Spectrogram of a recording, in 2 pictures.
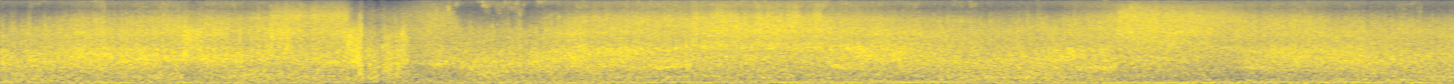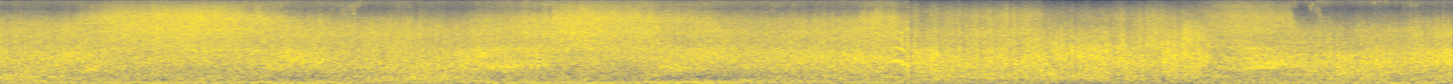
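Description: Loud, steady wind rush buffeting the camera microphone as a speedflying wing flies fast and low down a mountain gully: the noise of the airflow at flight speed.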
